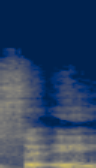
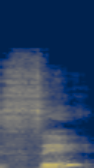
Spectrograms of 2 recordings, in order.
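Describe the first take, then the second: First: It is said as two separate syllables. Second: It is said as one merged syllable. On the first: The speaker calls it wrong. "You don't say ce est" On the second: The speaker calls it right. "you say c'est with a C"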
